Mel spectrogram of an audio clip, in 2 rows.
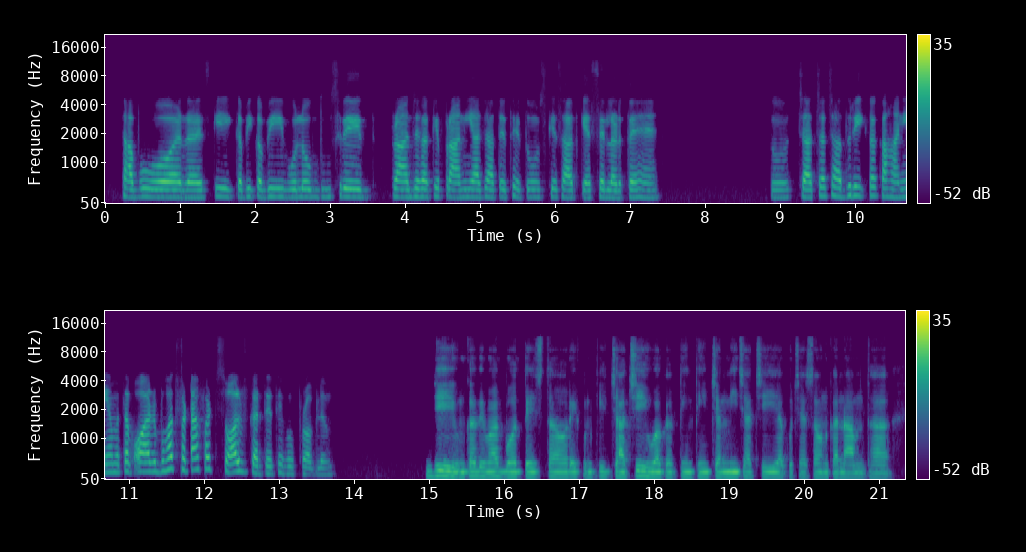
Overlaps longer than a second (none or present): none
